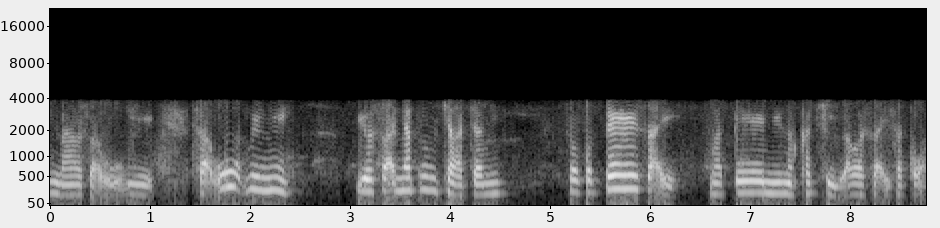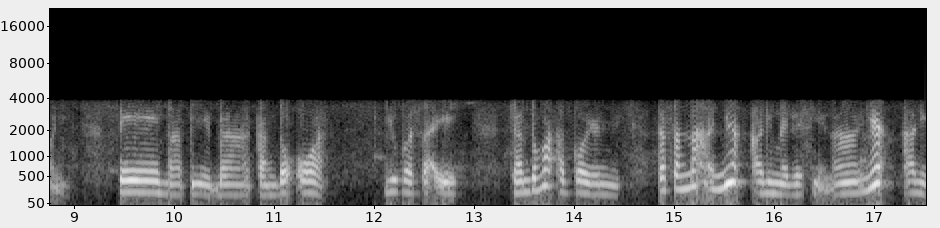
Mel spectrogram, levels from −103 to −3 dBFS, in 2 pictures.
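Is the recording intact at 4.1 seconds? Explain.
No. At 4.1 seconds, as across the whole speech clip, the G.723.1 codec damage is heavy. The band is confined to roughly 300 Hz to 3.7 kHz, and the coarse coding fits a bitrate near 6.3 kbit/s. The codec rebuilds speech from a compact model refreshed only every 30 ms frame, so fine detail between updates is lost. The result is muffled and hoarse, with smeared consonants.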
